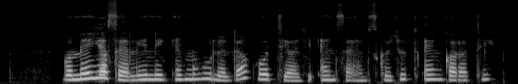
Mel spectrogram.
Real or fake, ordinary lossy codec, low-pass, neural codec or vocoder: fake; none; none; codec, 44.1 kHz, 7.8 kbps, Pupu-Codec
